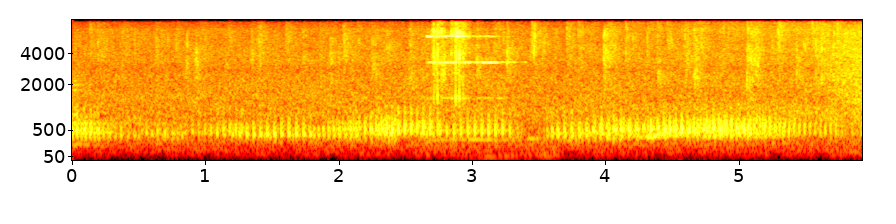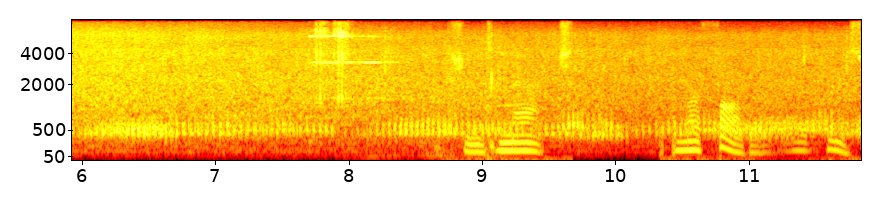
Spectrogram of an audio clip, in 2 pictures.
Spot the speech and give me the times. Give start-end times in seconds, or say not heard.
8.7-9.7, 10.3-11.7.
